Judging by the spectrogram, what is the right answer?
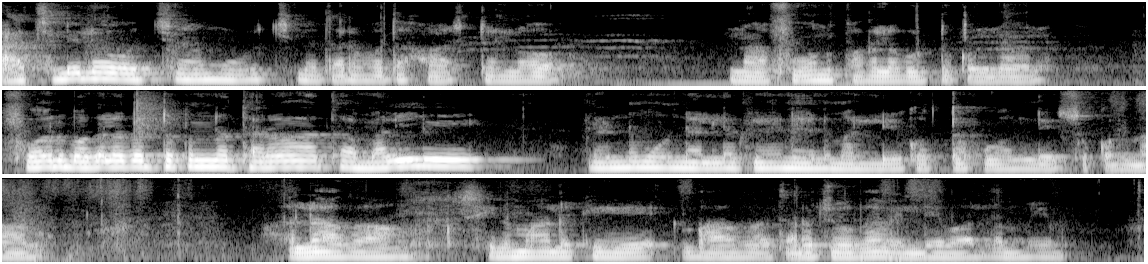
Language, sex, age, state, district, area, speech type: Telugu, male, 18-30, Telangana, Mancherial, rural, spontaneous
